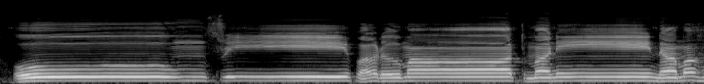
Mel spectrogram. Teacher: শেষে বিসর্গ থাকলে সেটা হ এরকম উচ্চারণ হয়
